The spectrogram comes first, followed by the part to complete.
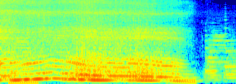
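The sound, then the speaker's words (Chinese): A loud, drawn-out fart sound effect: a raspy, buzzing blast lasting about two seconds, its low pitch wobbling up and down before it cuts off abruptly. “皮皮放屁了，好大的一个响屁啊！”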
